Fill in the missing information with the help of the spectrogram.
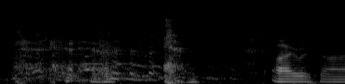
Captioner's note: laughter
